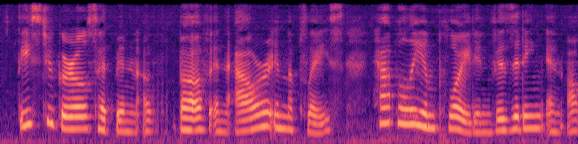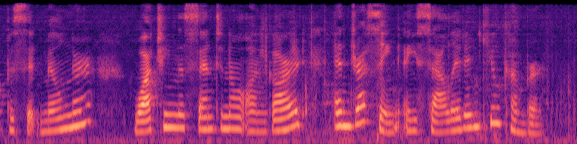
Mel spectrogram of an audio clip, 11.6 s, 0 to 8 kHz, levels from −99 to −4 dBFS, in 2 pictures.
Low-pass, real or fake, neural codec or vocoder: 7.2 kHz; fake; codec, 24 kHz, 3.1 kbps, DualCodec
